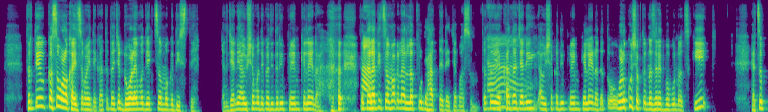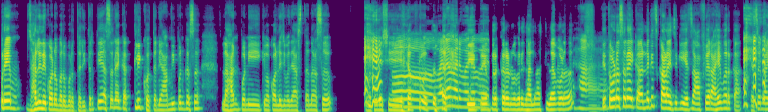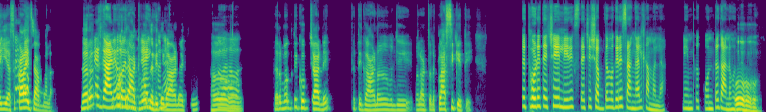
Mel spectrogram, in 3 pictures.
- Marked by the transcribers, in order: tapping; chuckle; drawn out: "हां"; chuckle; unintelligible speech; other background noise; laugh; laughing while speaking: "त्या गाणं मधून ऐकू ना"; in English: "क्लासिक"; in English: "लिरिक्स"; other noise
- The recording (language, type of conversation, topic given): Marathi, podcast, तुमचं सिग्नेचर गाणं कोणतं वाटतं?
